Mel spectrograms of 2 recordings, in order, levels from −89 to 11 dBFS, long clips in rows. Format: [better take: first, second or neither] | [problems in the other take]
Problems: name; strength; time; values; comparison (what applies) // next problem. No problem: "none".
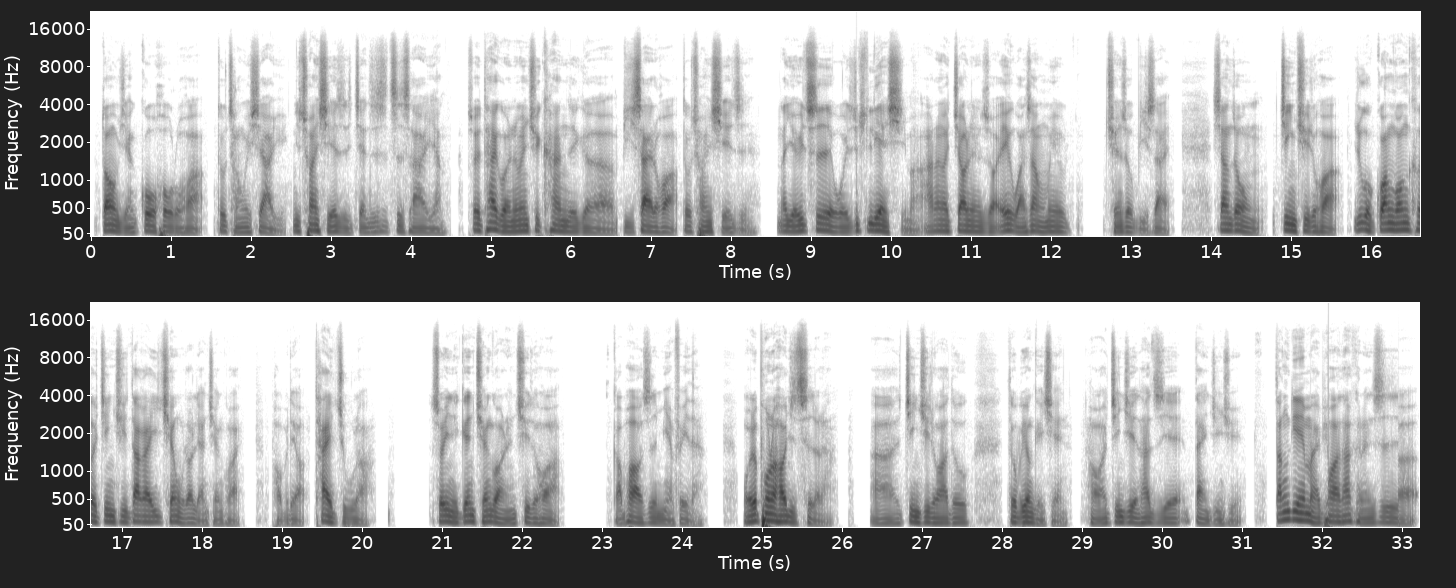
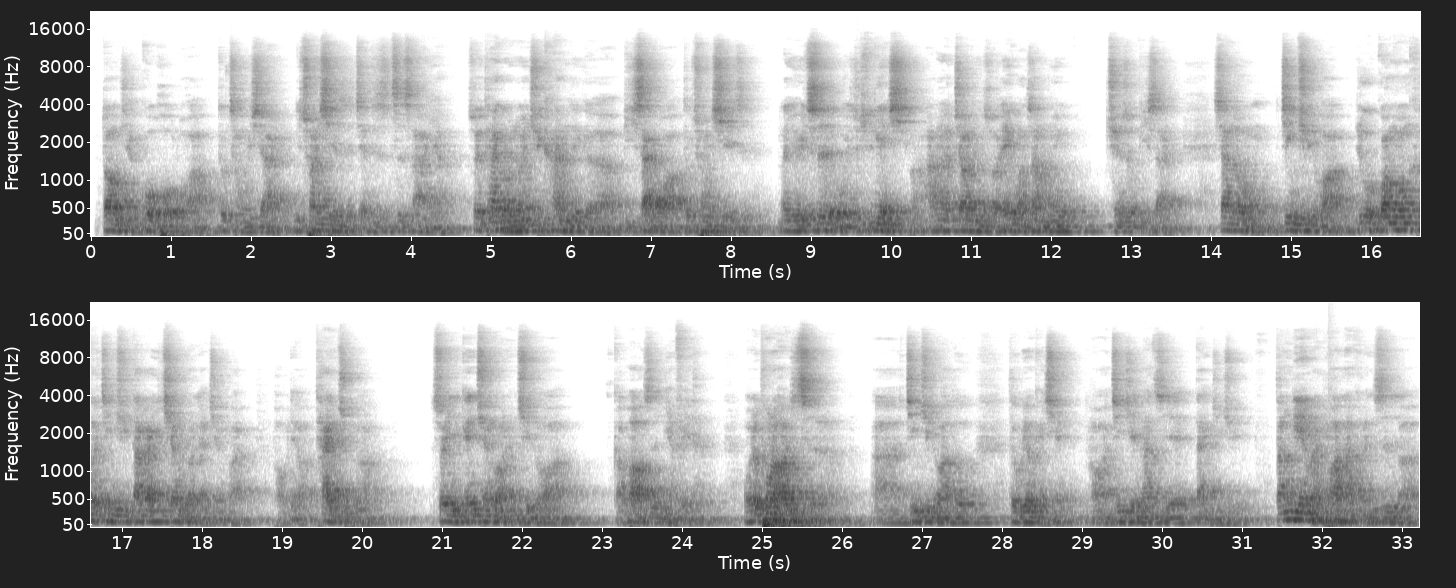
first | off-mic speech; far // room echo; noticeable; dies away in 1 s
